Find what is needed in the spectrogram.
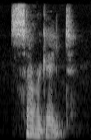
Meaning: To replace or substitute something with something else; to appoint a successor
- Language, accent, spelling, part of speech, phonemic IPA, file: English, Southern England, surrogate, verb, /ˈsʌɹəɡeɪt/, LL-Q1860 (eng)-surrogate.wav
